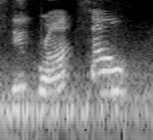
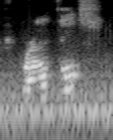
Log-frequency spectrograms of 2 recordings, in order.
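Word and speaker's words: New Braunfels: headed to new brunfels new Brunell how do you say that that's right new Bron Falls new Bron Falls yeah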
